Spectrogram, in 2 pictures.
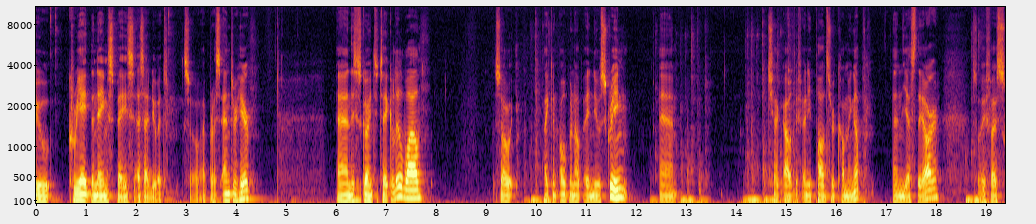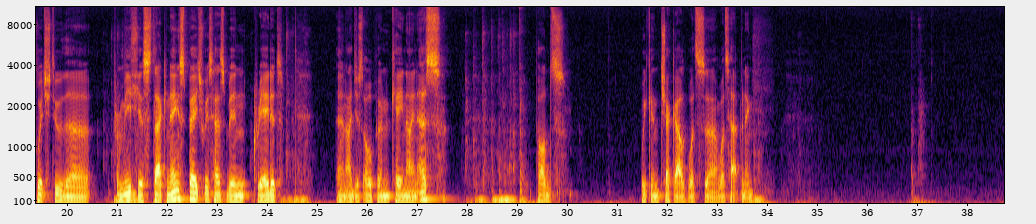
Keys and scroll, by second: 3.5 Return, 9.9 ctrl+b, 10.1 c, 12.2-15.1 typing, 18.3-19.2 typing, 20.7-21.7 typing, 24.0-25.1 typing, 25.4 Return, 28.0-29.5 typing, 33.7 l, 36.8 Escape.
